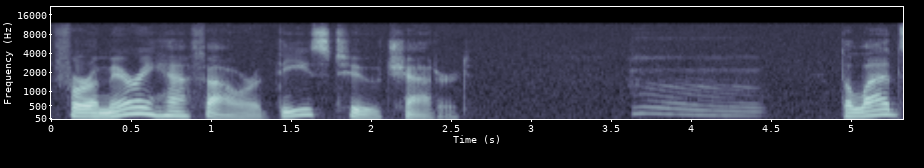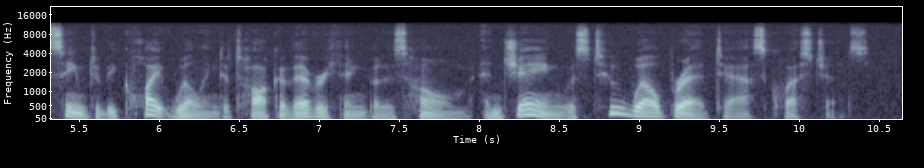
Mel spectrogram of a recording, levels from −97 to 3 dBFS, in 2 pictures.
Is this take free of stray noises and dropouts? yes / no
no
